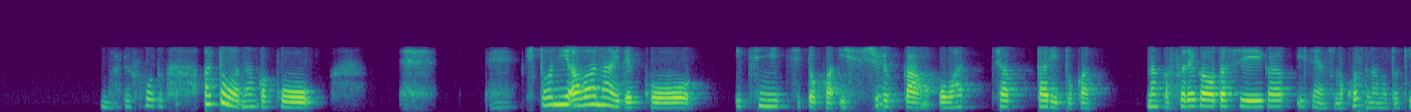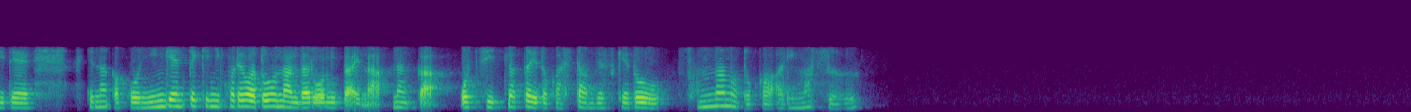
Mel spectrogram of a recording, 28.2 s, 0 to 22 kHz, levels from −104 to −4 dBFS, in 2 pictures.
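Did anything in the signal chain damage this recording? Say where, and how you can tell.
Yes. Network stage: VoIP packet loss concealed by the speech codec. At 8.77–8.91, 13.55–13.67 and 19.17–19.24 s, the decoder stretches sound into a fading buzzy tone or coloured noise.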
